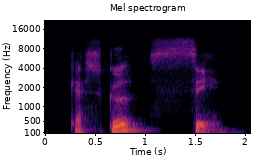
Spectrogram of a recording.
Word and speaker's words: qu'est-ce que c'est: So phonetically, it would be something like this. Like, qu'est-ce que? So this sound doesn't exist in English, but it's kind of like, ah, qu'est-ce que c'est?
